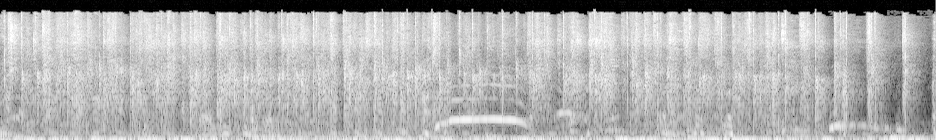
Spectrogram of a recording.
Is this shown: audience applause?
yes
